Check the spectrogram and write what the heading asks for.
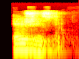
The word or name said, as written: Registro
